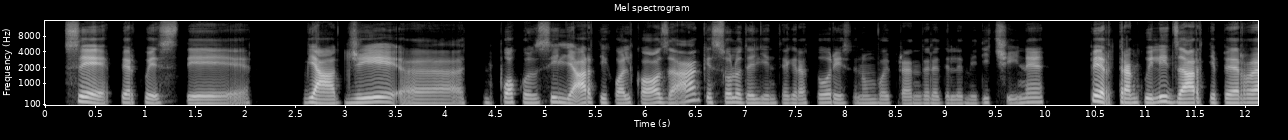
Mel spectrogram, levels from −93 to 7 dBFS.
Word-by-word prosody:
se, 185 - +4
per 175 -2 -3
queste 150 -2 -3 0.5
viaggi, 180 +3 +4
ehm, 155 0 -6 0.2
m 175 - -15
può 185 -1 -1
consigliarti 175 0 0
qualcosa; 160 +2 -2
anche 260 -5 +1
solo 185 0 -3
degli 160 -2 -6
integratori, 160 +1 -8
se 170 - -20
non 155 +1 -11
vuoi 155 -1 -11
prendere 150 +1 -10
delle 150 0 -12
medicine, 175 +5 -6 0.5
per 220 -5 +7
tranquillizzarti 180 -1 +3
e 170 - -12
per, 170 0 +1
170 Hz, 115 wpm, -22 LUFS, 155-185 Hz, 0.5 s, per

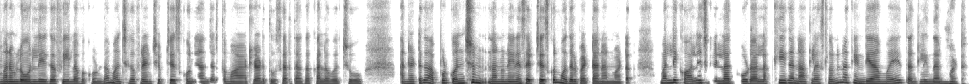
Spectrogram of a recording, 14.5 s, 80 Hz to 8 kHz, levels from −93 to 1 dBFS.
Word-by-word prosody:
మనం 175 -1 +4
లోన్లీగా 170 +1 +2
ఫీల్ 165 -2 -1
అవ్వకుండా 155 +3 -6
మంచిగా 180 0 -2
ఫ్రెండ్షిప్ 170 -1 -2
చేసుకొని, 160 0 -2
అందరితో 160 +1 -8
మాట్లాడుతూ, 150 +1 -2
సరదాగా 150 0 -3
కలవచ్చు 155 +1 -3 0.7
అన్నట్టుగా 180 +6 0
అప్పుడు 210 +3 0
కొంచెం 200 +6 +5 0.2
నన్ను 180 -1 +1
నేనే 175 +2 +2
సెట్ 175 0 +4
చేసుకొని, 170 +10 +4
మొదలుపెట్టాననమాట. 155 -4 0 0.6
మళ్ళీ 220 +3 +4
కాలేజ్‌కెళ్ళాక 195 0 +1
కూడా 160 -2 +2
లక్కీగా 210 +4 +2
నా 170 - +2
క్లాస్‌లోనే, 185 +2 -2
నాకు 230 -1 -2
ఇండియా 190 +1 +5
అమ్మాయే 180 +4 0
తగిలిందనమాట. 155 -1 -3
170 Hz, 120 wpm, -24 LUFS, 155-185 Hz, 0.7 s, కొంచెం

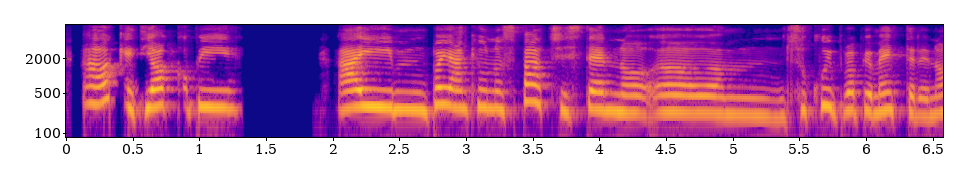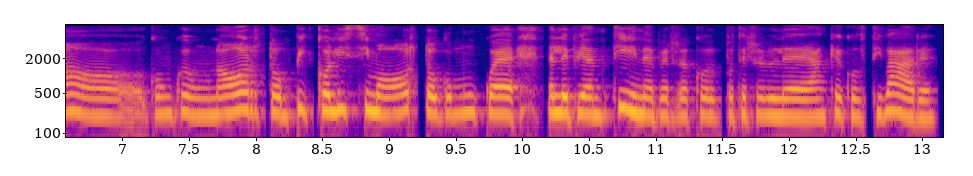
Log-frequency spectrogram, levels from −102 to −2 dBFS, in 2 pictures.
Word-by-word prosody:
Ah 330 +1 +4
okay, 305 -9 -1
ti 275 - -1
occupi 295 -2 +2 0.7
hai 285 +2 +7
mhmm 260 -1 +1
poi 320 +5 +5
hai 295 - +6
anche 280 +1 -2
uno 275 -2 -1
spazio 335 +2 0
esterno 235 -2 +1
uhm 220 -4 -2
su 255 +5 -8
cui 300 +3 -1
proprio 255 0 -1
mettere, 235 -4 -2
no, 210 -3 -4
comunque 220 +2 -5
un 205 -1 -4
orto, 240 +1 0
un 205 -1 -4
piccolissimo 250 0 +1
orto, 230 +1 -1
comunque 220 0 0 0.2
delle 225 0 +4
piantine 220 +1 0
per 200 0 -6
co 200 0 -6
poterle 205 -1 -2
anche 200 +2 -5
coltivare? 205 0 -2
230 Hz, 145 wpm, -26 LUFS, 210-260 Hz, 0.7 s, hai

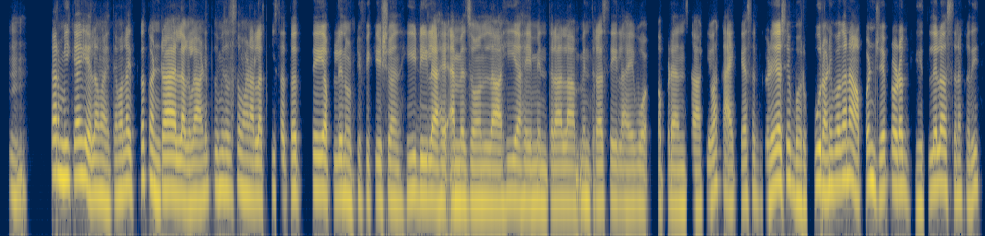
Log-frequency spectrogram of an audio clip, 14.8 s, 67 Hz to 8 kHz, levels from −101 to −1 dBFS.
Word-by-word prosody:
हं. 155 -1 -6 0.4
तर 235 0 +4
मी 215 -1 +7
काय 225 +1 +4
केलं 165 -7 +3
माहितीये? 155 -1 -1
मला 170 +3 +2
इतका 180 +4 -3
कंटाळा 170 -3 +4
यायला 165 -1 +6
लागला 145 +1 +1
आणि 145 +2 -1
तुम्ही 175 0 0
जसं 165 +2 -4
म्हणालात, 150 -3 +1
की 165 - -9
सतत 165 0 -3 0.2
ते 170 -1 +2
आपले 155 0 0
नोटिफिकेशन 145 -1 -3
ही 160 +1 0
डील 150 -1 +2
आहे 140 0 +3
Amazonला, 135 -1 +1
ही 150 +2 -2
आहे 140 -1 0
Myntraला, 135 0 -1
Myntra 140 -1 -1
सेल 140 0 -6
आहे 130 0 -3
वॉ 135 -1 -2 0.2
कपड्यांचा 130 -1 -3
किंवा 150 +4 -2
काय-काय 145 +2 -3
सगळे 150 +2 -2
असे 210 +2 +2
भरपूर 150 +8 +1
आणि 170 +2 +3
बघा 195 +3 +3
ना 215 -2 +4
आपण 190 +5 +2
जे 165 +2 +1
प्रॉडक्ट 180 -2 +1
घेतलेलं 165 +8 0
असतं 165 -3 -5
ना 155 - -3
कधी, 145 +5 -4
150 Hz, 190 wpm, -21 LUFS, 140-170 Hz, 0.4 s, मी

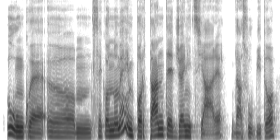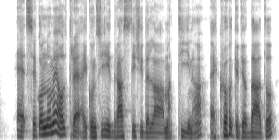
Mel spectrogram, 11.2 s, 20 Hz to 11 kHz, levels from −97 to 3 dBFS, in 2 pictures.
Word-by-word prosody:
Dunque, 115 - +4
ehm, 105 -3 -2
secondo 125 +5 0
me - - +3
è - - +2
importante 130 0 +2
già 120 +2 -2
iniziare 115 -9 -3
da - - -8
subito, 105 +7 -6 0.3
ehm, 120 -1 -2
secondo 155 +6 +4
me 215 +4 +6
oltre 150 -2 +2
ai 110 +1 -4
consigli 115 +3 0
drastici 120 +1 -2
della 105 -2 -2
mattina, 100 +5 -4
ecco 105 +9 +1
che 120 -3 -3
ti 110 - -2
ho 105 - +2
dato 110 +6 0
115 Hz, 130 wpm, -23 LUFS, 105-130 Hz, 0.3 s, me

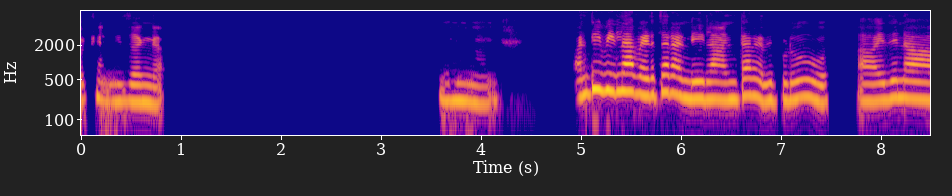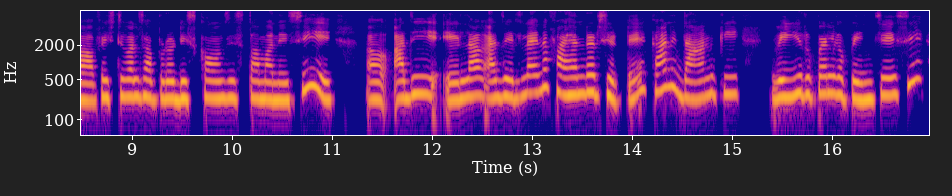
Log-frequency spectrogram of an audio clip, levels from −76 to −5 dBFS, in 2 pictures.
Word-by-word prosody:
Okay. 225 +4 -5
నిజంగా. 200 -2 0 2.8
హ్మ్. 210 -3 -1 0.9
అంటే 280 +5 +3
ఇవిలా 315 -1 +7
బెడతారండి. 265 -3 +3
ఇలా 230 0 +2
అంటారు 255 +4 +1
గదిప్పుడూ 215 +2 -1 0.6
ఆహ్, 210 0 0
ఏదైనా 235 +1 +2 0.4
ఫెస్టివల్స్ 250 +1 -2
అప్పుడు 230 0 -1
డిస్కౌంట్స్ 235 +1 -1
ఇస్తాం 235 0 -3
అనేసి 220 - -1 0.6
ఆహ్, 225 -1 0 0.2
అది 270 +5 0 0.3
ఎలా 245 +3 +1 0.2
అది 245 +2 -1
ఎట్లయిన 290 +8 -1
500 280 -1 +1
షర్టే 225 -2 -1 0.2
కానీ, 355 +4 +1
దానికి 260 +4 -4 0.5
1000 250 +3 +2
రూపాయలుగా 285 +1 -1
పెంచేసి 265 - -1
240 Hz, 100 wpm, -22 LUFS, 220-275 Hz, 2.8 s, ఇవిలా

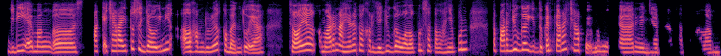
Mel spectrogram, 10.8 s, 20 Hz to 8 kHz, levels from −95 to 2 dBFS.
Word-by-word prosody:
Jadi 240 +4 -2 0.2
emang, 260 0 -1
eee, 235 +1 +4
s - - -17 0.2
pakai 280 0 0
cara 290 0 +4
itu 295 +7 -3
sejauh 270 -7 +4
ini, 335 +6 -1
eee, - - -4
Alhamdulillah 255 +3 0
kebantu 230 -2 0
ya. 190 - +1 0.5
Soalnya 265 +5 +5 0.2
kemarin 265 +4 +1
akhirnya 275 +4 0
ke - - -1
kerja 235 -5 -1
juga 275 -1 0
walaupun 225 +7 0
setelahnya 235 -4 -4
pun 370 - +2 0.4
tepar 295 -3 +3
juga 360 -1 +4
gitu 245 -2 -5
kan, 295 +2 +3
karena 285 +6 +4
capek 315 0 -2
banget 260 0 -4
kan 230 -1 -1
ngejar 220 -1 -5
dalam 205 - -19
1 215 - -23
malam. 200 +2 -9
260 Hz, 190 wpm, -23 LUFS, 230-290 Hz, 0.5 s, Soalnya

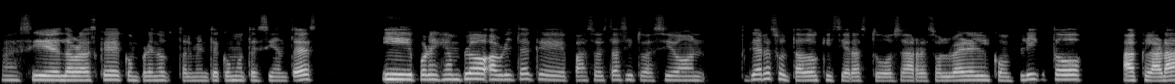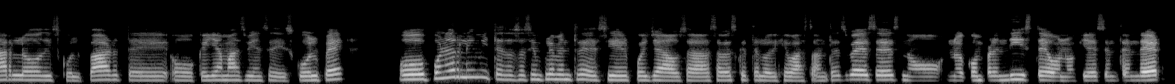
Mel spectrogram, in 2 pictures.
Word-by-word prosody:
Así 205 0 -1
es, 200 -1 +5
la 195 - +4
verdad 195 0 +5
es 195 - -8
que 215 -1 +1
comprendo 190 0 -4
totalmente 180 0 -7
cómo 190 +1 -3
te 185 0 -5
sientes. 190 +5 0 0.6
Y, 235 -1 +6
por 225 +2 +1
ejemplo, 225 +3 +1
ahorita 225 +2 0
que 210 -4 -4
pasó 190 +1 -7
esta 210 +2 -6
situación, 195 -2 -5 0.4
¿qué 230 +3 +1
resultado 195 -7 -1
quisieras 180 -3 -5
tú? 175 - -6
O 170 0 -3
sea, 180 +1 -3
resolver 180 +3 -1
el 200 0 0
conflicto, 225 +4 0 0.4
aclararlo, 200 +2 +3
disculparte, 195 0 -1
o 190 -1 -5
que 190 - -5
ella 200 +1 0
más 200 -1 0
bien 195 -1 -4
se 190 - -8
disculpe, 195 +6 0 0.5
o 230 0 +5
poner 305 +7 +1
límites, 325 -9 -2
o 215 - -4
sea, 215 +1 -5
simplemente 230 +1 -1
decir, 200 -2 0
pues 195 -1 -2
ya, 190 -2 +3
o 180 - -3
sea: 180 0 0
"¿Sabes 190 +1 -3
qué?, 200 - -5
te 195 0 -6
lo 185 -1 -1
dije 180 +1 -5
bastantes 180 +3 -4
veces, 215 -2 +3
no 180 -2 -4
no 190 -1 -5
comprendiste 200 +2 +1
o 185 -1 +3
no 175 0 -6
quieres 190 +1 -3
entender", 195 +2 +5
195 Hz, 160 wpm, -21 LUFS, 185-215 Hz, 0.6 s, Y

